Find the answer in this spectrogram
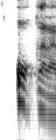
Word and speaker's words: Ocala: Las palabras en inglés no tienen acento en la primera sílaba. Ocala, no, Ocala.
